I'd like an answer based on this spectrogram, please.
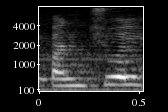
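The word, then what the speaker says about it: punctual: क्या ध्यान रखना है कि पंक्चुअल की साउंड कैसी होती है उसमें च की साउंड आती है बट हम उसमें टी लिखते हैं ठीक है उसकी साउंड अलग है और स्पेलिंग्स अलग होते हैं इसलिए इसको आपने ध्यान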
